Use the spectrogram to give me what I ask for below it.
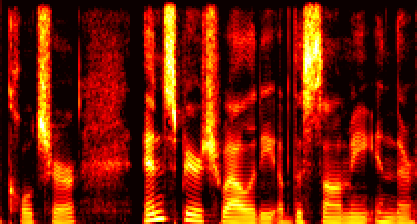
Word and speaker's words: Sami: It's spelled S-A-M-I, but it's pronounced Sami.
